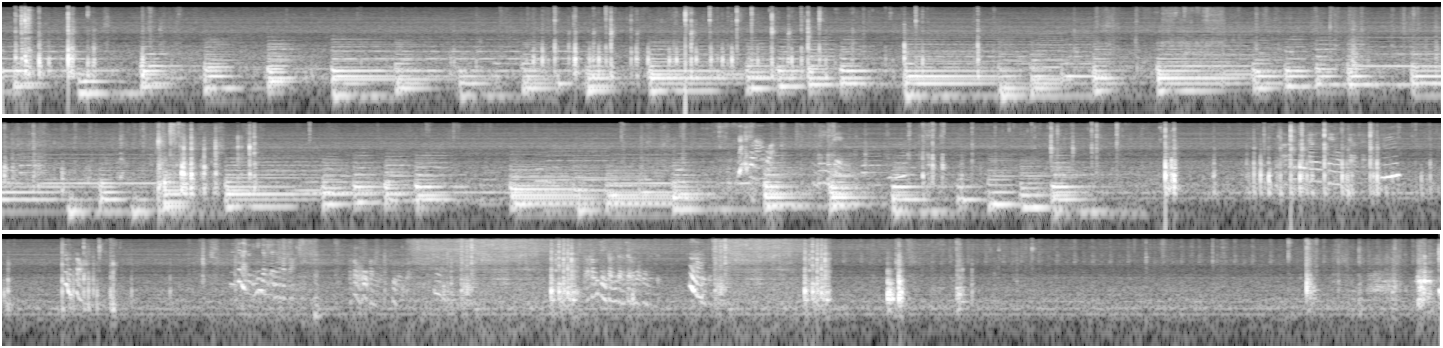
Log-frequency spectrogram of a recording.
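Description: Light background music over kitchen sounds: a knife tapping on a wooden cutting board and utensil clicks. About two-thirds of the way in the music stops, leaving clicks and short wet scraping sounds of food being mixed in a bowl.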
